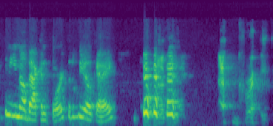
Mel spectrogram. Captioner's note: giggles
